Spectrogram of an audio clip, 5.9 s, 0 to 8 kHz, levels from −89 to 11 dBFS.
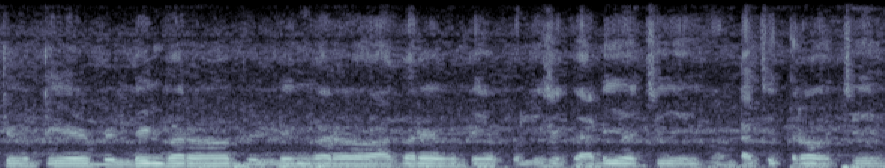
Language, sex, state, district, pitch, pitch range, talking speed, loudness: Odia, male, Odisha, Malkangiri, 120 Hz, 115-120 Hz, 140 wpm, -17 LUFS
